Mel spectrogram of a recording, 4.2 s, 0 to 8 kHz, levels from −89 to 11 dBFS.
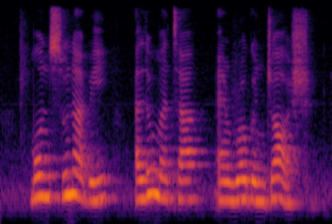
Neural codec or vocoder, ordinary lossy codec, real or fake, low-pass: none; none; real; 7.2 kHz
